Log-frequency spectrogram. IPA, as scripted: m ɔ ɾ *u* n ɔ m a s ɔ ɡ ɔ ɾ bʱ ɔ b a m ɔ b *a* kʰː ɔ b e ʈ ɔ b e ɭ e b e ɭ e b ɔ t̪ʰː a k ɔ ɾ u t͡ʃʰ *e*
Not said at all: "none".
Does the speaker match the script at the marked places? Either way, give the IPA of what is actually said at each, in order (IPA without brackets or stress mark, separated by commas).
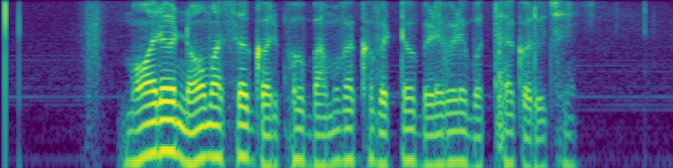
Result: ɔ, a, i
